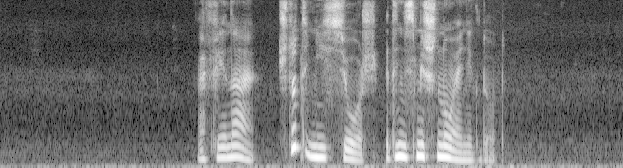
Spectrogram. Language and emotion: Russian, angry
